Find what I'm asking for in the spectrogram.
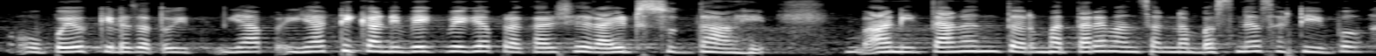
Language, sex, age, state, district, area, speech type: Marathi, female, 18-30, Maharashtra, Buldhana, urban, spontaneous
